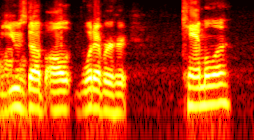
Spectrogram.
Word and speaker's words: Kamala: They want Camilla. They want Camilla in there because I think they've used up all, whatever her... Kamala? Come on. How do you say it? Kamala.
